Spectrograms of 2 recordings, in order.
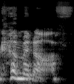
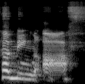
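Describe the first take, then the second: First: The final G of 'coming' is dropped. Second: The final G of 'coming' is pronounced. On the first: "So the G's always are going to be coming off. Even right there"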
